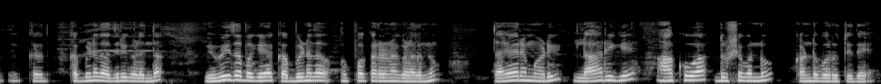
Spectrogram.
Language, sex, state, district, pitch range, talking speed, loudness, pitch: Kannada, male, Karnataka, Bellary, 155-180 Hz, 90 wpm, -16 LUFS, 170 Hz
